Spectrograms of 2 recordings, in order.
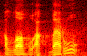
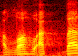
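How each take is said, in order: First: The final r is followed by a vowel. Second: The final r ends without any vowel. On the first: It is the first takbir, joined to the next. "Yang Allahu Akbar yang pertama di di apa namanya? Di fathah" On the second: It is the second takbir, where the phrase stops. "Allahu Akbar yang kedua di taskin, disukunkan"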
